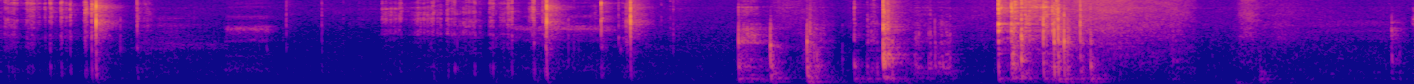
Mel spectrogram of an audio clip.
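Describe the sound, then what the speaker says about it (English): Pinking shears cut zigzag edges into fabric for a small sewn rabbit's dungarees. The crisp snips come close up in irregular clusters, with brief pauses between bursts of cutting. "I'm just going to use my pinking shears"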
